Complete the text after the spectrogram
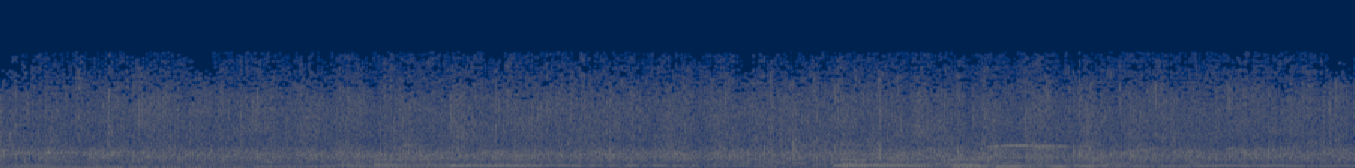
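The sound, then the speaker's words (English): A standing church audience claps steadily in a hand clap of praise to Jesus, a dense wash of hand claps over sustained keyboard chords that shift pitch every few seconds, with no voices rising above it. “Come on, can we stand and give Jesus a hand clap of praise?”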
